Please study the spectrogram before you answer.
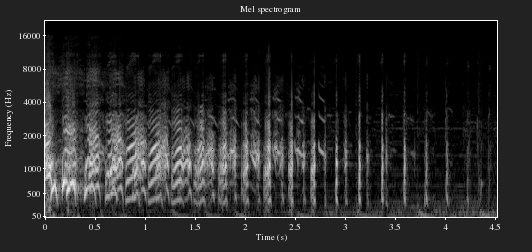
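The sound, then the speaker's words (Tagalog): A voice imitates the sound of a crab with a rapid, clucking, chattering run of syllables that slowly spreads into separate clicks and grows fainter. “Ganyan yung tunog na alimasag.”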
